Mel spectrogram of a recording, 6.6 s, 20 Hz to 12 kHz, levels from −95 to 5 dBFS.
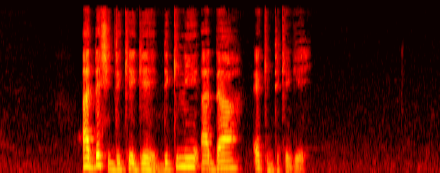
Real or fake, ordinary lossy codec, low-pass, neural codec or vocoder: real; MP3, 48 kbps; 9.9 kHz; none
